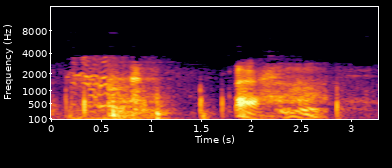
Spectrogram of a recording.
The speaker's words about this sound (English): Need that horse. Good. Steady there. Steady there. That's it. Here. Here, horse. Good.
